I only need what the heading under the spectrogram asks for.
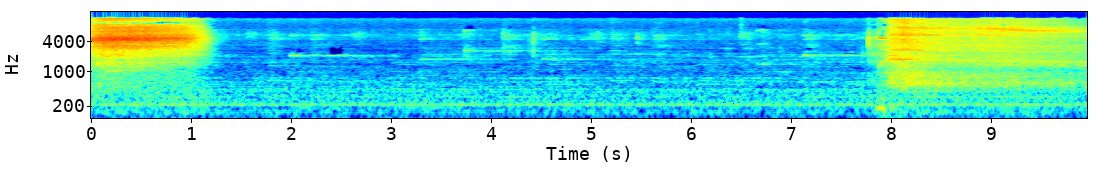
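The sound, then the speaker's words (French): Deep breaths taken during a breathing exercise: a loud, airy breath fades out after about a second, a quiet stretch follows, and then another long, breathy rush of air begins near the end. “Et une troisième fois, j'inspire.”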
